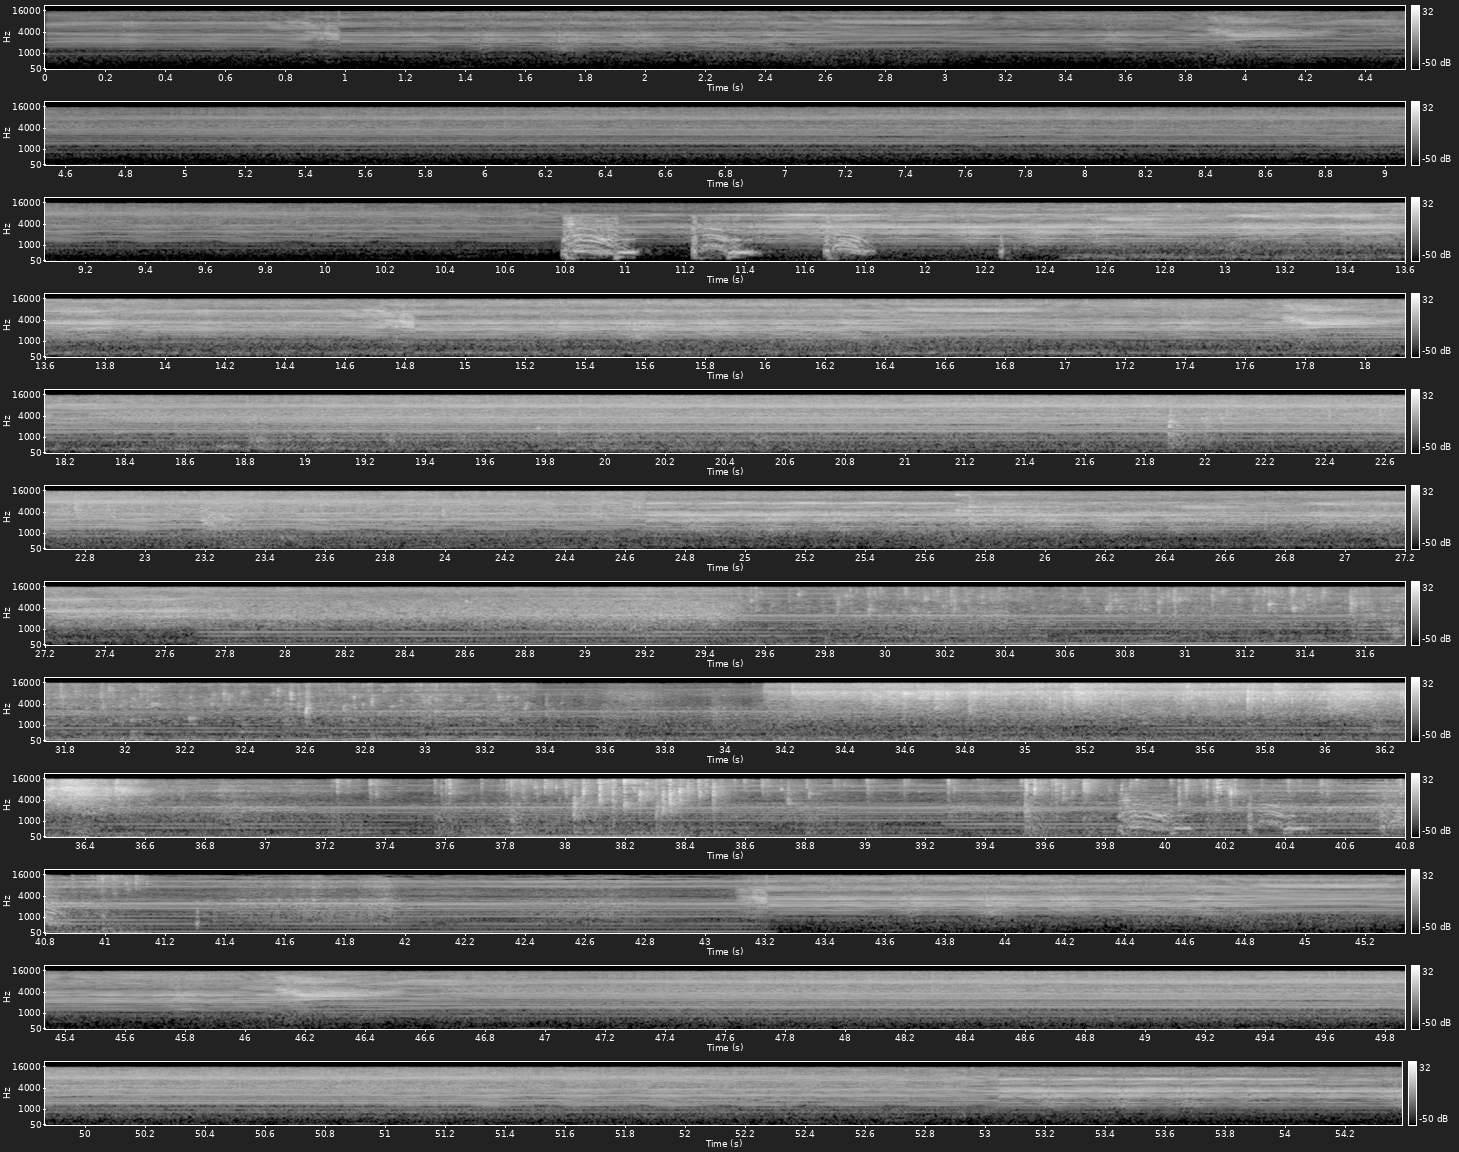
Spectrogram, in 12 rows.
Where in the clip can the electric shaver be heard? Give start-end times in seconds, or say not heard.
0.0-54.3.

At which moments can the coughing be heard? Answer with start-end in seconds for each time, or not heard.
10.8-12.3, 39.8-41.4.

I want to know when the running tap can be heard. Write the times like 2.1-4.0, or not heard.
12.4-41.2.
